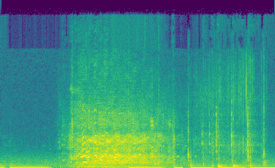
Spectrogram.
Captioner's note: laughter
